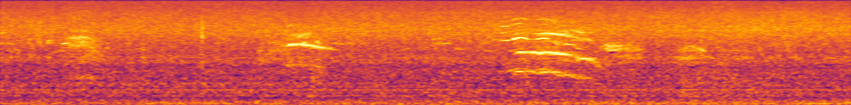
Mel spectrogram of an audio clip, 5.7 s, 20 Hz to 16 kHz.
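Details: Common starling recorded on November 13, 2022: thin whistled notes, several sliding downward and overlapping around the middle, with short scattered chatters between them over a steady low rumble.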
